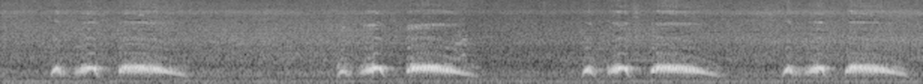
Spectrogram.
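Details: Spotted dove kept as a decoy bird, singing a steady coo pattern: two quick low notes, then a drawn-out descending coo, each phrase repeated after a short pause over faint background noise.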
